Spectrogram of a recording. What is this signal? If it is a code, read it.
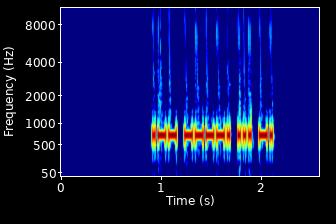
Morse code, heard as a keyed tone, about 45 wpm, 700 Hz. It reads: W9SN
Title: USA Call Signs - 4 Characters - 4x Character Spacing - 45wpm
